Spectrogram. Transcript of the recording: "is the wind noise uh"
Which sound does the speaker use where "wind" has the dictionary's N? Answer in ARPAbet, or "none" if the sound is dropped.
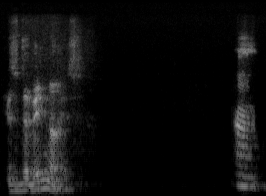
none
